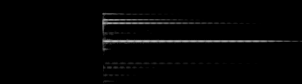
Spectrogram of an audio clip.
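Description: A bell chimes and rings out.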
